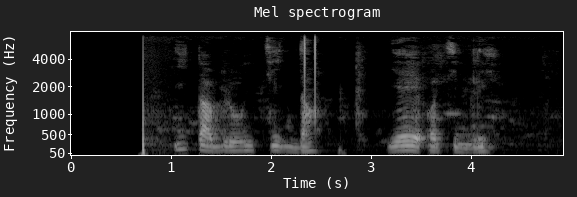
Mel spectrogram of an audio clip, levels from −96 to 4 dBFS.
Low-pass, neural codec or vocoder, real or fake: 7.2 kHz; none; real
